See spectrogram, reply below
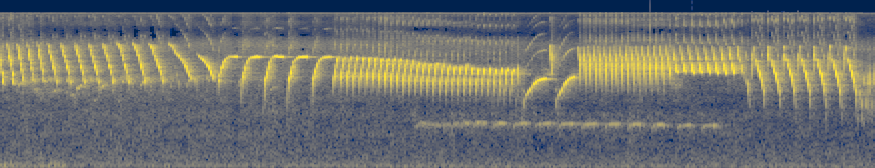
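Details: Canary in full melodious song, the kind said to set others singing: fast trills giving way to repeated downward-curving slurs, a long rolling tour, and a faint lower pulsed note series underneath.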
